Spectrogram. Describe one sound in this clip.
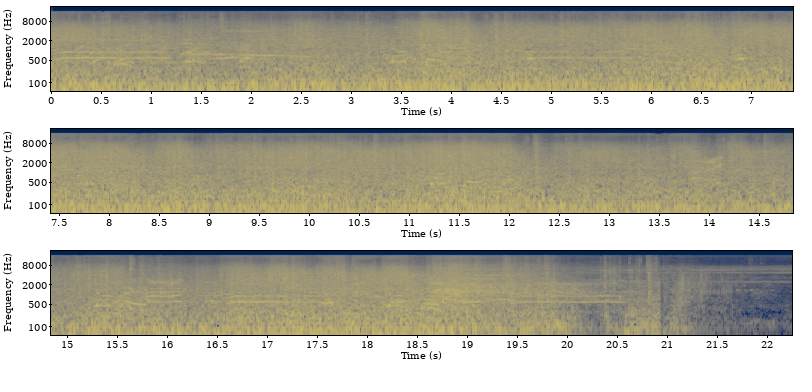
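Spells crackle and blast over and over in a dense battle.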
